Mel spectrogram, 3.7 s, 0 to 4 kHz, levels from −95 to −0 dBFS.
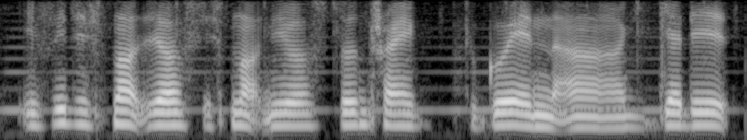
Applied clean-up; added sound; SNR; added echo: neural mask model RNNoise.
